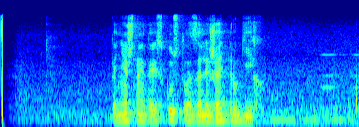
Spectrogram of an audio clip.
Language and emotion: Russian, neutral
